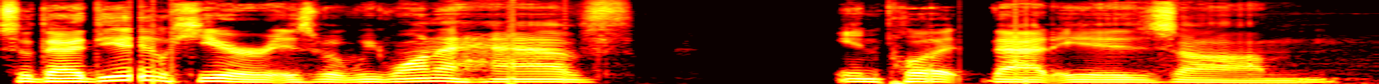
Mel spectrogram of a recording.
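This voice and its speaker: Deep-ish guy live streaming his game dev, rambles out loud, lots of ums and restarts, dry sound. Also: unhurried, no room sound. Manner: thinks aloud, rambling with many fillers and restarts; answers chat messages between coding steps. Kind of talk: casual live-stream chat while coding.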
